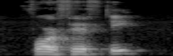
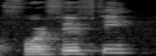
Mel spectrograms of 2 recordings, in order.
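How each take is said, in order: First: "Four fifty" said flat, falling like a plain statement. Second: "Four fifty?" rising up like a question; rising question tune. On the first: Poker player announcing bet, flat statement. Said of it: "some people go". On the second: Bluffer announcing bet like a question, rising tune. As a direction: ask "Four fifty?" with pitch going up at the end. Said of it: "Notice the difference?". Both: Shown as a demonstration.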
